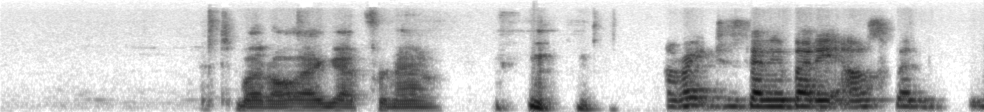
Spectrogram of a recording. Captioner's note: laughs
